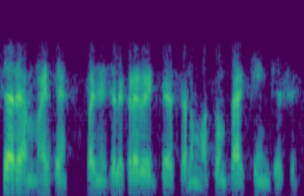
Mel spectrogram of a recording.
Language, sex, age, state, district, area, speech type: Telugu, male, 30-45, Andhra Pradesh, Visakhapatnam, urban, conversation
